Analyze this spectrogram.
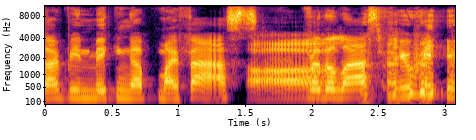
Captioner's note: chuckles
